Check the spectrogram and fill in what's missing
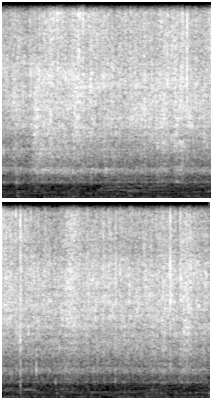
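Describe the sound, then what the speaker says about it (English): Skinless longanisa sausages frying in a pan produce a constant, full sizzle with fine spitting crackles, close and even in level from start to finish, without any talking. "you have to fry it first"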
